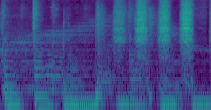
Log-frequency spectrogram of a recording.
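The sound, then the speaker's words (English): A few quick, breathy sniffs at a wedding ring in a loose rhythm, each a short hissy burst of air, over a low tonal hum that runs underneath throughout. “I'm just sniffing my wedding ring.”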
